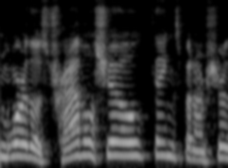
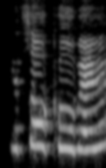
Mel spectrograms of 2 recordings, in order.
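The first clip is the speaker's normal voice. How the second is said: very high, loud, put-on cool-guy voice; 13 semitones higher, 5 dB louder than usual. Joking that it's all cool in a put-on cool voice. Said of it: "That's your cool voice".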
